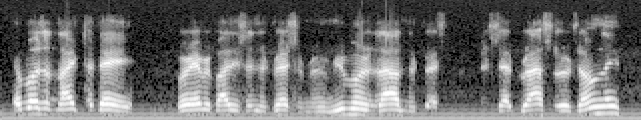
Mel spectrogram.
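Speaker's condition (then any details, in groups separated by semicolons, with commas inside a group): Throat cancer; cancer survivor, alive and well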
